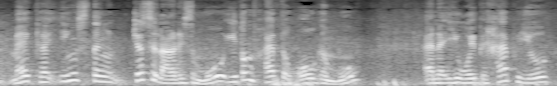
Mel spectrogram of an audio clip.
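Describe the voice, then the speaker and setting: A middle-aged health exercise instructor, not a native English speaker, leads an outdoor demonstration on a terrace beside a brick building. He uses short, simple phrases and counts that he repeats, in a voice on the high side with slight background noise.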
